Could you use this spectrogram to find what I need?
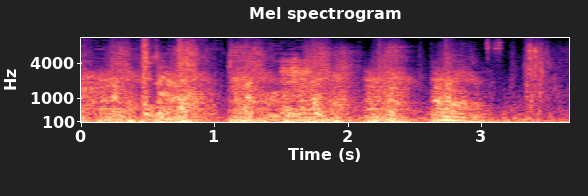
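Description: Blades strike and clash in a fight.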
